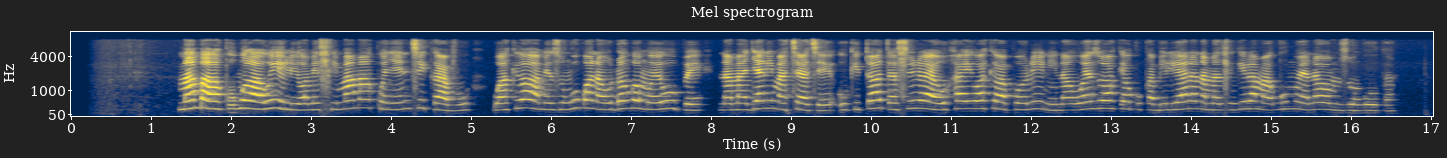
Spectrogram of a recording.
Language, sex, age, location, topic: Swahili, female, 25-35, Dar es Salaam, agriculture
